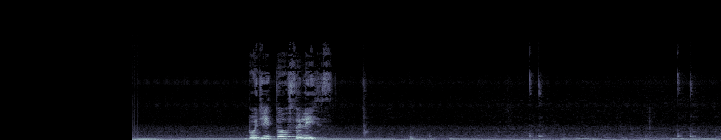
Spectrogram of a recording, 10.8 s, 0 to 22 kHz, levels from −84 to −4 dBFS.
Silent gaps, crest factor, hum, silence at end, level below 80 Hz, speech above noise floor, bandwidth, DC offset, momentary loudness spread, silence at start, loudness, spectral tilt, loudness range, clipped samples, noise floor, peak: none; 22 dB; none; 0.05 s; -60 dBFS; 26 dB; 15 kHz; under 0.1%; 25 LU; 2 s; -25 LUFS; -5.5 dB/octave; 20 LU; under 0.1%; -47 dBFS; -8 dBFS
